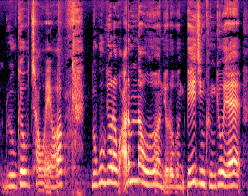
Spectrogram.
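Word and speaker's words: 盧溝橋: 이게 여러분 노구교 다리 이름입니다. 이 이거 중국 발음이 루교우 차오예요.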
